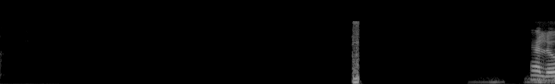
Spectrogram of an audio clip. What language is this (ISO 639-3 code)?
ori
